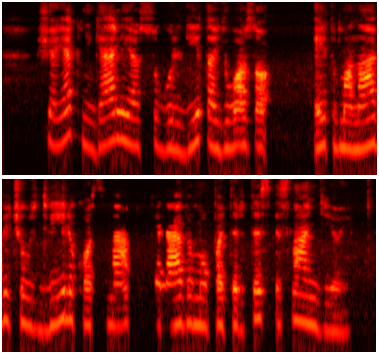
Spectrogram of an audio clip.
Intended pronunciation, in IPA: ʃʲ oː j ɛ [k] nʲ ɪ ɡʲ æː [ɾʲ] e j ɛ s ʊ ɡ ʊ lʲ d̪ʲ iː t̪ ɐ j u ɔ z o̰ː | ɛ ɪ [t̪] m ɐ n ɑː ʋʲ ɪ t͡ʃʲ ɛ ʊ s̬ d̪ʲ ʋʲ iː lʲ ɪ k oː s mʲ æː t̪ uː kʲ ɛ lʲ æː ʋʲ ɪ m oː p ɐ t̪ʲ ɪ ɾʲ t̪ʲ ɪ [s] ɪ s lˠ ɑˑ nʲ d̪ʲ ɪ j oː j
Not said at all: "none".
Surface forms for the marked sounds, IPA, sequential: k, lʲ, t̪, s

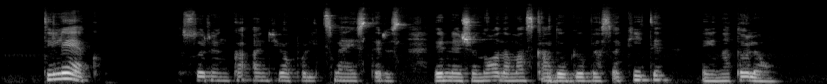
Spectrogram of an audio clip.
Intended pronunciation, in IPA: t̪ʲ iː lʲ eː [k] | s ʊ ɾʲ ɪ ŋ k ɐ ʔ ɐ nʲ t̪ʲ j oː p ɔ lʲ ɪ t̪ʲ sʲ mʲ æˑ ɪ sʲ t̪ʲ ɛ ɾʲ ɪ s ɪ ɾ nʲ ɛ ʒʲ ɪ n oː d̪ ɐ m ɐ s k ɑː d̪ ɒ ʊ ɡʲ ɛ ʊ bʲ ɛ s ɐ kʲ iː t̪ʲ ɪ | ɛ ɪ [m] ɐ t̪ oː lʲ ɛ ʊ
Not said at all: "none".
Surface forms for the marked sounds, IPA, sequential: k, n

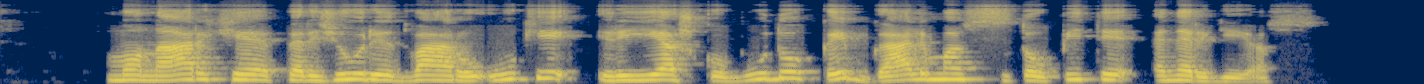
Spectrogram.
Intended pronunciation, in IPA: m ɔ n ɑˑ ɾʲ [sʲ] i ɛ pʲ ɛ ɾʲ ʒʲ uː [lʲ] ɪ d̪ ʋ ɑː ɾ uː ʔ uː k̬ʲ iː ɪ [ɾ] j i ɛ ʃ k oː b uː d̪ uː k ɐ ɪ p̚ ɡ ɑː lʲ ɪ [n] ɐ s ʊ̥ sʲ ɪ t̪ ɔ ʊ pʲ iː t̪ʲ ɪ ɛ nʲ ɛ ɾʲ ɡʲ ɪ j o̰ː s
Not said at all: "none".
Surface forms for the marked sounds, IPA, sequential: xʲ, ɾʲ, ɾ, m

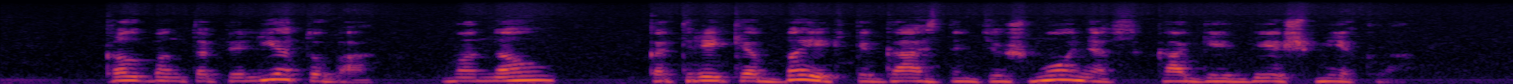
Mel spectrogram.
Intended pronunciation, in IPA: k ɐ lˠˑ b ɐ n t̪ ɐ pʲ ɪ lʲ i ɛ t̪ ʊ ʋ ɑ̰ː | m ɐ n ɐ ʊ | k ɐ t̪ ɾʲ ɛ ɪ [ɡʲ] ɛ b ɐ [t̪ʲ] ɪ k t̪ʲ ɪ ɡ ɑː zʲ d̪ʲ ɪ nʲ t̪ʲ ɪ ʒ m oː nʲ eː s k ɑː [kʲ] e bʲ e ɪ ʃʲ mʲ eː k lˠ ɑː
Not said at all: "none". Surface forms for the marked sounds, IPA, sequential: kʲ, none, ɡʲ

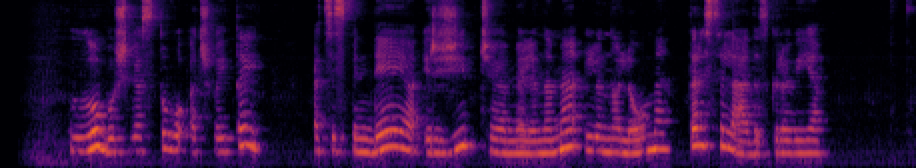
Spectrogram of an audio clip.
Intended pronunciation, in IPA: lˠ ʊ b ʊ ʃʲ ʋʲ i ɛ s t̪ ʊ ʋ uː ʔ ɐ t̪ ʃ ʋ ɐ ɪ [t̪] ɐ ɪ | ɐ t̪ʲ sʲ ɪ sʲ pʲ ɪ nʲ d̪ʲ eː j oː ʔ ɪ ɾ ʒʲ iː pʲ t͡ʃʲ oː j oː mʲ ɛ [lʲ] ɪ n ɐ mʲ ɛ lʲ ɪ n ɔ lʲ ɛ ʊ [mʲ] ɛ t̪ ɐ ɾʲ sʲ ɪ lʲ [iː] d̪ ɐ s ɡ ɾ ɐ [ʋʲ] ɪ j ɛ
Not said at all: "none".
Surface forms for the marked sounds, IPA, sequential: t̪, lʲ, mʲ, æː, ʋʲ

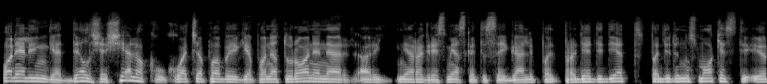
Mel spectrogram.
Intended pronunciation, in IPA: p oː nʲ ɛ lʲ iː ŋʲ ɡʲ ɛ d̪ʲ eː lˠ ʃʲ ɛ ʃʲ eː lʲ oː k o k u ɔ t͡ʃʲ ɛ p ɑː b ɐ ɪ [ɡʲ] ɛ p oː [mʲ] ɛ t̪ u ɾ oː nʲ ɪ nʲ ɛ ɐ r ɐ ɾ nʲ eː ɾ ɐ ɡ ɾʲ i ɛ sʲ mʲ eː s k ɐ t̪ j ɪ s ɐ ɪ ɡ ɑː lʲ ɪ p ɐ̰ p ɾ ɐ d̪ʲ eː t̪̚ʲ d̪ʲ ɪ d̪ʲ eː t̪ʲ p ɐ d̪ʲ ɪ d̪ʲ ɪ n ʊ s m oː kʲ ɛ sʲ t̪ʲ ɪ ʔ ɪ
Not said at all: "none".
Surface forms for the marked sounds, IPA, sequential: ɡʲ, nʲ

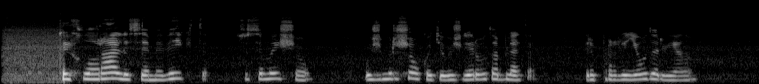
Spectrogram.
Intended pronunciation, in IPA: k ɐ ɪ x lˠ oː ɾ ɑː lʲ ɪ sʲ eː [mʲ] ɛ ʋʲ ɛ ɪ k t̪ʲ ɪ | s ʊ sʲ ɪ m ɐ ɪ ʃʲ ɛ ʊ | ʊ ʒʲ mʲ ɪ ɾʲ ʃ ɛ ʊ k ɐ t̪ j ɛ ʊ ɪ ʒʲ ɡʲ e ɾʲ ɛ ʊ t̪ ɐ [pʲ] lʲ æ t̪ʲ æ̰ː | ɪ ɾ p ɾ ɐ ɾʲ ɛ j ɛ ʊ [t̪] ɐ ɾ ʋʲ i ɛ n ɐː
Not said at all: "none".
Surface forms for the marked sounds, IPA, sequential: mʲ, bʲ, d̪

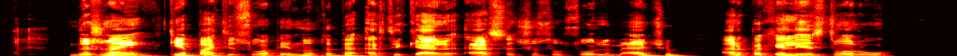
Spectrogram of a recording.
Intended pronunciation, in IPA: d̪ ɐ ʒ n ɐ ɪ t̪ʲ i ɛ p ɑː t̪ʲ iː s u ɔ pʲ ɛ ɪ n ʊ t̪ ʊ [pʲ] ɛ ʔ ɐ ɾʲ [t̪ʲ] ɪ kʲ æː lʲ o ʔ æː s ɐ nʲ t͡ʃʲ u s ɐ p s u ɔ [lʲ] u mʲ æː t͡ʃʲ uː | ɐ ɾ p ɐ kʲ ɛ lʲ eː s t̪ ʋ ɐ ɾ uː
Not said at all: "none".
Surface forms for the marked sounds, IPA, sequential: pʲ, t̪ʲ, lʲ

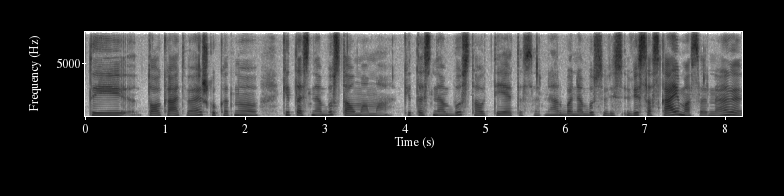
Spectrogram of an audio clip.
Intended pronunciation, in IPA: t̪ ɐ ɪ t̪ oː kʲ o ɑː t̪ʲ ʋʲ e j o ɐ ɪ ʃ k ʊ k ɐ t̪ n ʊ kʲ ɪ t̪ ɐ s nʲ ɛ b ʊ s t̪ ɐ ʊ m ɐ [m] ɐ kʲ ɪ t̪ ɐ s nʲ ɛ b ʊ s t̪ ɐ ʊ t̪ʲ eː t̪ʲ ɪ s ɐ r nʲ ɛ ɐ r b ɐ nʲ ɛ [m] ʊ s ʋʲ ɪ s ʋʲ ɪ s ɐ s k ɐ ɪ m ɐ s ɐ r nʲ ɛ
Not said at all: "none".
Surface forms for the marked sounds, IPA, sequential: m, b

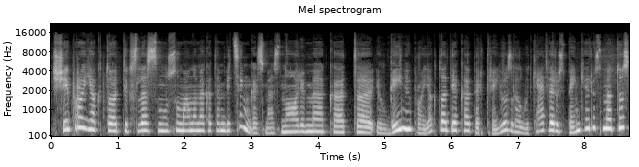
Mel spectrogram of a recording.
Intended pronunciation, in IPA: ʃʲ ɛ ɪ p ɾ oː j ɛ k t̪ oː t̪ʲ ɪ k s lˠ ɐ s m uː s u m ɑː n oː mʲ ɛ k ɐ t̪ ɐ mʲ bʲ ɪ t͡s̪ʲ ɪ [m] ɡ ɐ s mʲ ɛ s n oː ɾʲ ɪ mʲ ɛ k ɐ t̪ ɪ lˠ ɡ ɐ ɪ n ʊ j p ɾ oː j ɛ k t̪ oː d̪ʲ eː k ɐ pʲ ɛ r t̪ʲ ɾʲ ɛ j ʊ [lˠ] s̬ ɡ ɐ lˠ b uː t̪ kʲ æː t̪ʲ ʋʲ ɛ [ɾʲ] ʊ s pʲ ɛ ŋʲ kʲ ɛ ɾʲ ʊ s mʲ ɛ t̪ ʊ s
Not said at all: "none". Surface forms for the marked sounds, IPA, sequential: ŋ, none, ɾʲ

